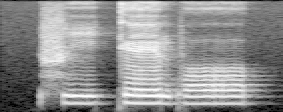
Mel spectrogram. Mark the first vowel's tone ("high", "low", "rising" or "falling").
low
